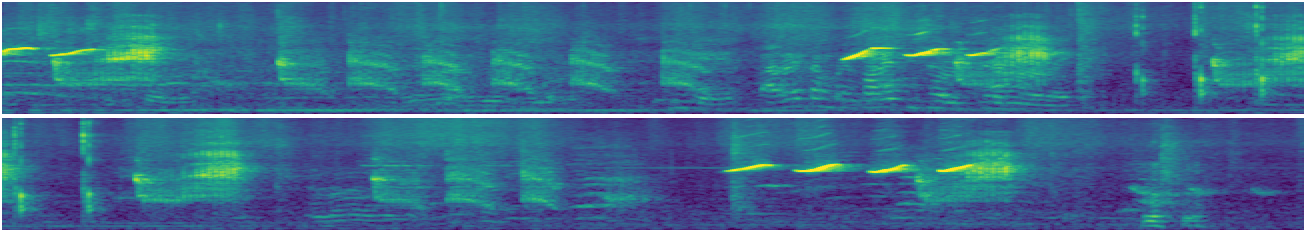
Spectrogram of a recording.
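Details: Asian pied starling in very active song: bursts of harsh, scratchy squawks and chatter alternate with bright rising whistles, ending in a quick series of four upswept whistled notes. A low steady hum runs underneath.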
